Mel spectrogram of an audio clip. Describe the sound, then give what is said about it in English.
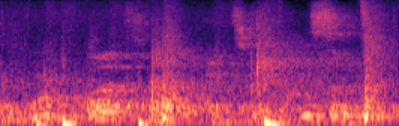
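Heavy footsteps thud up a stairwell, four uneven steps ringing with a hollow echo off hard walls, with faint voices murmuring in the background. “It's so echoey in here.”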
